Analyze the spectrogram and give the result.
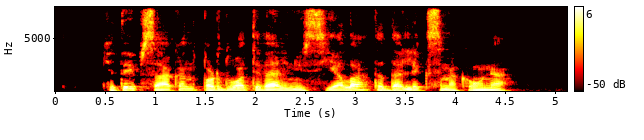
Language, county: Lithuanian, Kaunas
